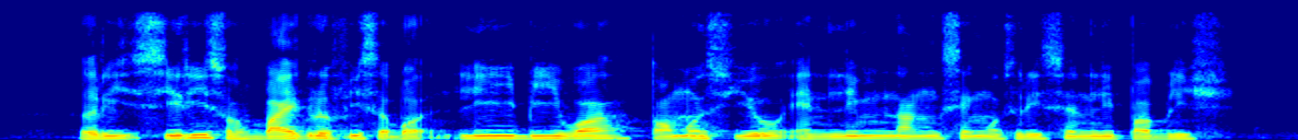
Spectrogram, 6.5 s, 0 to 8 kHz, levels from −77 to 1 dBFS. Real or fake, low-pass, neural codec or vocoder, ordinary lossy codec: fake; 7.2 kHz; codec, 16 kHz, 8 kbps, FreqCodec, larger model; none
